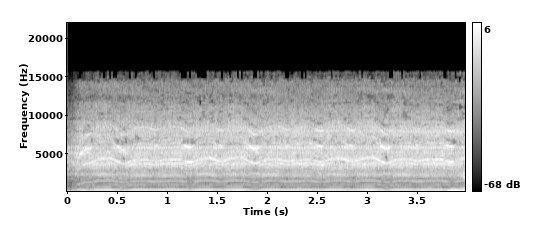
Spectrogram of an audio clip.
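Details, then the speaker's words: InMoov robot shoulder, modified servo driving a freshly greased worm gear that feels too tight: wavering motor whine that sags and recovers about twice a second. The servo is straining under load, possibly from binding. "is hosting a bit as they're struggling a little bit I think"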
